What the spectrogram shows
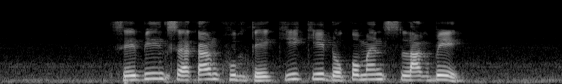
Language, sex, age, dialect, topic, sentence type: Bengali, female, 31-35, Western, banking, question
